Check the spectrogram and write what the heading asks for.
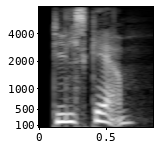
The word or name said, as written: dild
